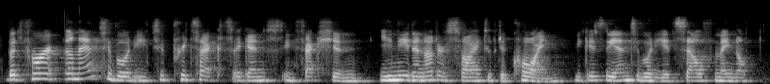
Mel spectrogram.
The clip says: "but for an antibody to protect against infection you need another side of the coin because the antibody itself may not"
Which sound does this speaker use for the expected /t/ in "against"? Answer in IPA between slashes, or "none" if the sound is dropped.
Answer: /t/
